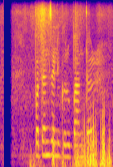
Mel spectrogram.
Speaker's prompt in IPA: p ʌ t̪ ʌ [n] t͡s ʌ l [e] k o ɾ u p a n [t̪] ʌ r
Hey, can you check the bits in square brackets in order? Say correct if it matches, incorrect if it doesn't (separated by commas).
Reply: correct, incorrect, correct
